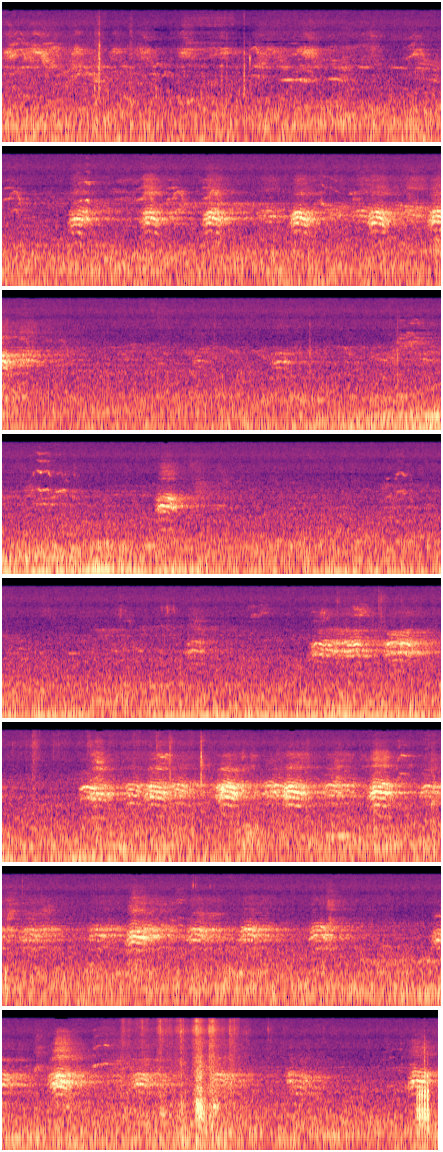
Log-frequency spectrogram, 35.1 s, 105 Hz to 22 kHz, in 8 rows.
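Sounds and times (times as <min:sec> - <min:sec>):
crow cawing: 0:05.1 - 0:09.2, 0:14.7 - 0:15.1, 0:20.6 - 0:22.0, 0:22.7 - 0:29.9, 0:30.6 - 0:34.0, 0:34.8 - 0:35.0.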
